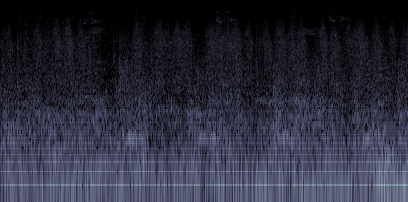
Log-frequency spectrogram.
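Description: Game battle effects zap and clash without pause.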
